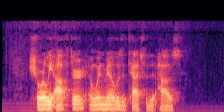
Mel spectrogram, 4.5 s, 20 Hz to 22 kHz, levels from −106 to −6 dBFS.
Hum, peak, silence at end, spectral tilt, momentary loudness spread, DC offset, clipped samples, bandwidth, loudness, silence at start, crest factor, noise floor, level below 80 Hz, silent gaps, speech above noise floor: none; 0 dBFS; 0.9 s; -7 dB/octave; 14 LU; under 0.1%; under 0.1%; 11 kHz; -17 LUFS; 0.6 s; 18 dB; -63 dBFS; -42 dBFS; none; 46 dB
